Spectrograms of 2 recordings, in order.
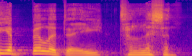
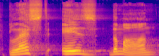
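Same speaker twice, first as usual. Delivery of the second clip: slow, measured, louder reading voice; scripture reading; 5 dB louder, much slower than usual. Acted. Pastor reads Psalm one to congregation, slow solemn reading. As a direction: lift the opening words of the psalm.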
